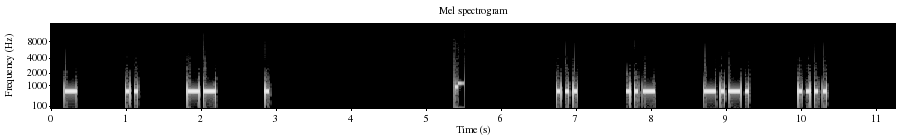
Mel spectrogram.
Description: Morse code, heard as a keyed tone, about 22 wpm, spaced as for 10 wpm, 700 Hz. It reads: TIME SUCH
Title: 4x Character Spacing - Top 200 Words - 22wpm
